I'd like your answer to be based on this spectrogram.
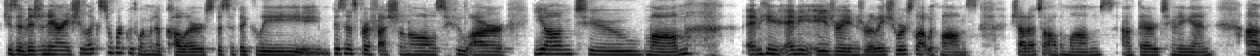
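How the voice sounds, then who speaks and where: Bright-voiced upbeat woman hosting a podcast. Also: on the low side, low-quality recording. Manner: upbeat, chatty, with fillers like "like". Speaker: podcast host. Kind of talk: casual interview chat.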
